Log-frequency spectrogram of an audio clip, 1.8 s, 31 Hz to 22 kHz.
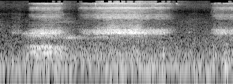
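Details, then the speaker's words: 1974 Citroën GS Spécial hydropneumatic height corrector, freed and worked by hand: three soft breathy whooshes of air moving back and forth; corrector moving freely, no longer stuck. "It's free. You can actually move it outside, inside like this. You can also hear it, how it forces the air back and forwards in there. So this is a height corrector that is not stuck anymore."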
